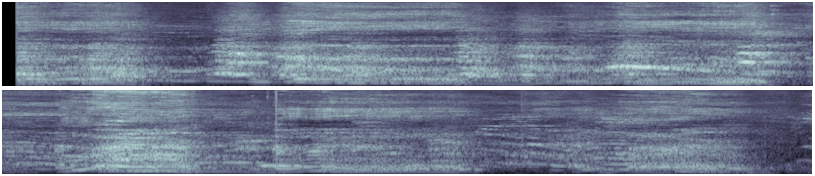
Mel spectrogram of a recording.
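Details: Bracco italiano howling, a wavering series of drawn-out tonal cries with rich harmonics, rising and falling in pitch, several overlapping voices, pausing briefly near the four-second mark before resuming.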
